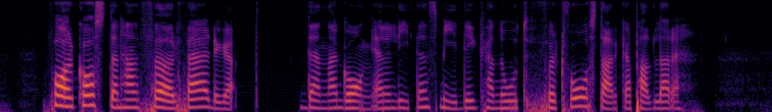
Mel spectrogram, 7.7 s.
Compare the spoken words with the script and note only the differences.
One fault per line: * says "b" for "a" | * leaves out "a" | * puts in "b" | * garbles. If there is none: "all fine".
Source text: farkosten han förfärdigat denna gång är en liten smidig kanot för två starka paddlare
all fine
